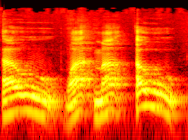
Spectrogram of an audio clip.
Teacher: ساكن قبلها ميم مفتوح راح يكون عندي ما الطبيعي حركتين، أو واو ساكنة قبلها همزة مفتوحة واو لين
